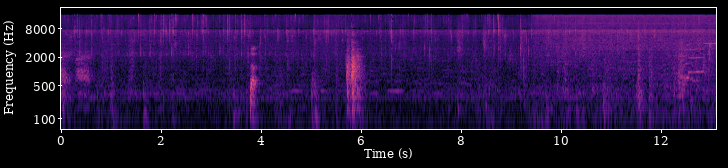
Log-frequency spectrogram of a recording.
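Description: Sesame-crusted tuna steak sizzling and crackling as it sears in a hot nonstick frying pan. Two brief louder knocks come about two seconds apart near the middle, and the sizzle grows a little louder toward the end.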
